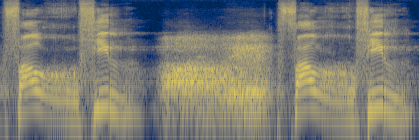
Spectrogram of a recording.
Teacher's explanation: سکون فغ جھٹکے سے سختی سے نہیں پڑھیں گے، فغ، فغ، فا را زیر فر، فاغفر، فاغفر، را کو باریک پڑھیں گے اور غائن کو پر پڑھیں گے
